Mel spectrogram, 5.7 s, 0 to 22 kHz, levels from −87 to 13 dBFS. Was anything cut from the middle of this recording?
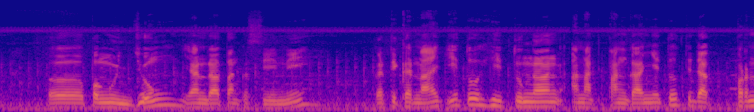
yes; 1 cut; at 4.3 s

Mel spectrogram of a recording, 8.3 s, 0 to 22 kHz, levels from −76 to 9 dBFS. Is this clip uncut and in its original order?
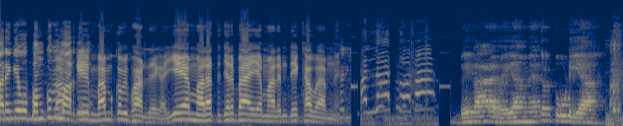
yes; 0 cuts

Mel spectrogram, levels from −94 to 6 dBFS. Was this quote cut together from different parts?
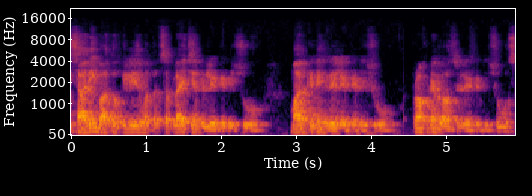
yes; 1 cut; at 4.4 s

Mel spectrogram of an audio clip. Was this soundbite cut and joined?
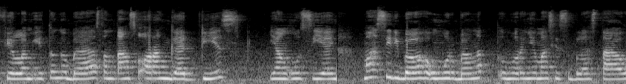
yes; 1 cut; at 3.4 s

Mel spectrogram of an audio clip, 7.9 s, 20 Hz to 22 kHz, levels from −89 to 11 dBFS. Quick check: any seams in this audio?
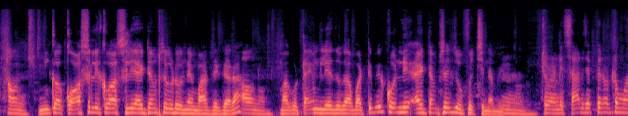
no; 0 cuts

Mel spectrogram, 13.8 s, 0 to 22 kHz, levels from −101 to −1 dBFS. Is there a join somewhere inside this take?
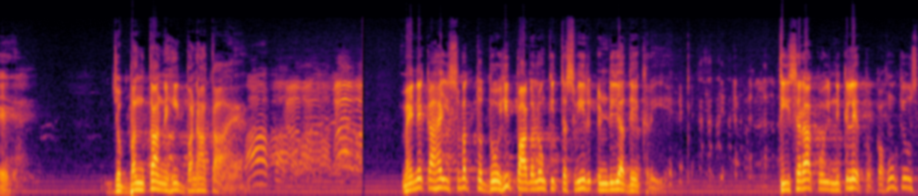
yes; 1 cut; at 5.4 s

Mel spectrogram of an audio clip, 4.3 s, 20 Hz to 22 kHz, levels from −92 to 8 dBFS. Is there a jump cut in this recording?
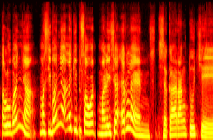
yes; 2 cuts; at 1.9 s, 3.1 s

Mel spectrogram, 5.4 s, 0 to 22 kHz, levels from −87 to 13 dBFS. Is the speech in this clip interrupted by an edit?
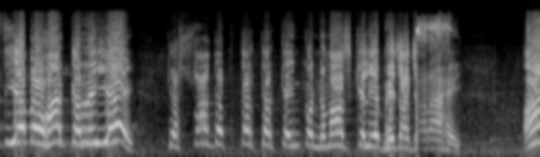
no; 0 cuts

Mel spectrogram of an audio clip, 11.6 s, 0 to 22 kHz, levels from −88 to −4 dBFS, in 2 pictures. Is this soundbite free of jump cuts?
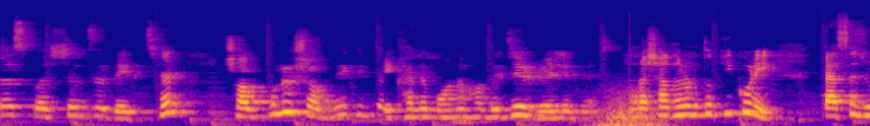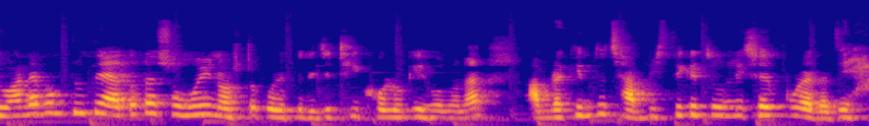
no; 2 cuts; at 2.4 s, 4.2 s

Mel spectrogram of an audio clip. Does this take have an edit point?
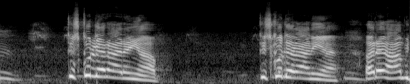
no; 0 cuts

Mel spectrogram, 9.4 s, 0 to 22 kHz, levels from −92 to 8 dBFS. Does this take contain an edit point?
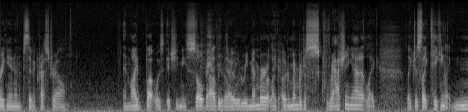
no; 0 cuts

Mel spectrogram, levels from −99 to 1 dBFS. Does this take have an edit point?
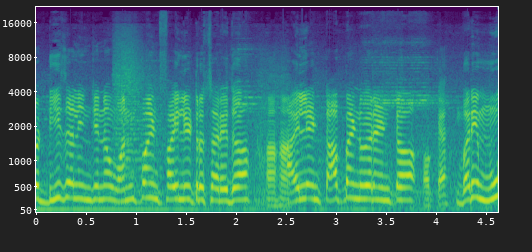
no; 0 cuts

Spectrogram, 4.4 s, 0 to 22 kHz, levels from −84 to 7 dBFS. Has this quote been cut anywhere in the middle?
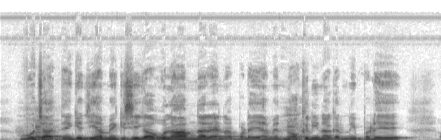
no; 0 cuts

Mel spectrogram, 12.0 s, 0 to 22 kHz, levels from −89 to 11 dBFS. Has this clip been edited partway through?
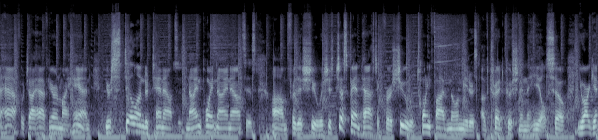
no; 0 cuts

